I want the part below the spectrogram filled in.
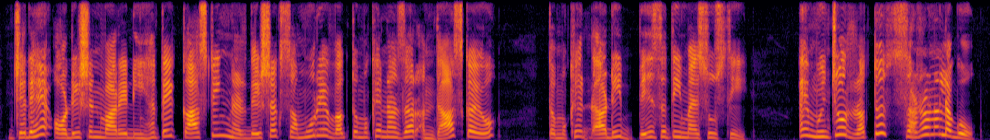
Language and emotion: Sindhi, angry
